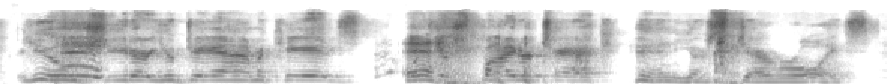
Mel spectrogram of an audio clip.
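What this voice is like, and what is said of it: Old man voice. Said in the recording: “My old man voice.”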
